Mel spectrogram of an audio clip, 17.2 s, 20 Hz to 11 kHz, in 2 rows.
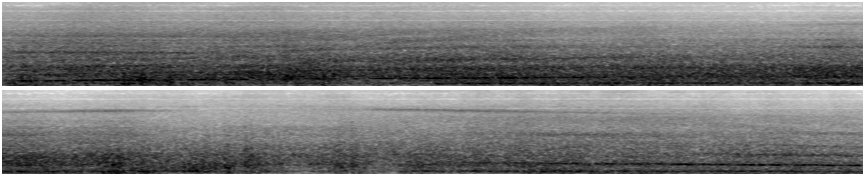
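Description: Tokyu 5050 series electric train's Hitachi IGBT-VVVF inverter whining as the train pulls along the platform, over loud wheel and running noise. The whine climbs steadily in pitch for the first several seconds as the train accelerates, then a second tone slowly falls away in the second half.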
